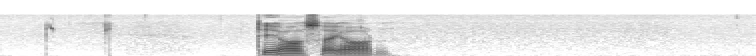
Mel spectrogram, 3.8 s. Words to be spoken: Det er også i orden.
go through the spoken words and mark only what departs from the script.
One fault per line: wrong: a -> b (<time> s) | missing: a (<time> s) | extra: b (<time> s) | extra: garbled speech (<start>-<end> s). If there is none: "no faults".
missing: i (1.7 s)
